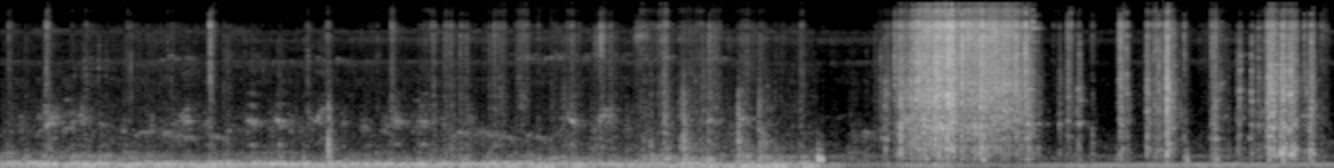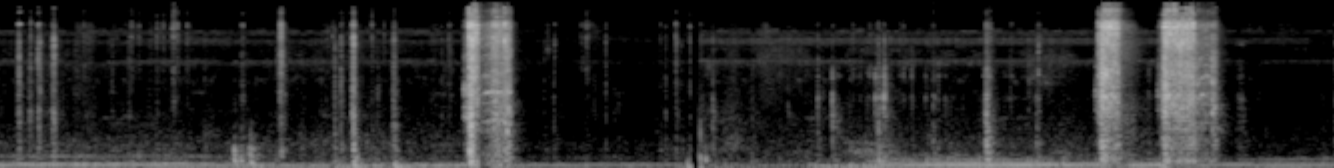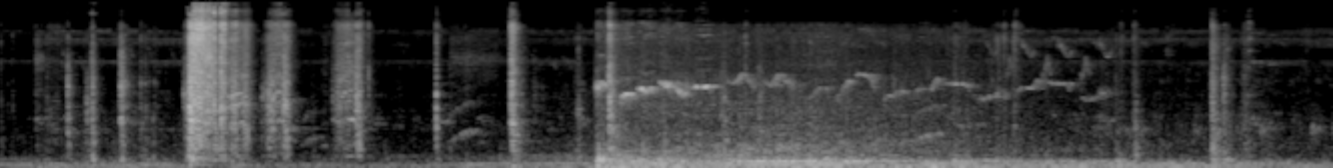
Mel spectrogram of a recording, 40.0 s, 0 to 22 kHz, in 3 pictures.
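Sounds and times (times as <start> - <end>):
steady low rumble: 32.5 - 39.8.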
